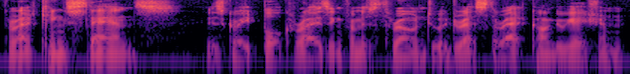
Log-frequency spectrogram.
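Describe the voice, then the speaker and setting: A man narrating a screenplay as a dramatic reading, in a measured, theatrical manner. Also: very deep voice, steady tone, bright, forceful tone.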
